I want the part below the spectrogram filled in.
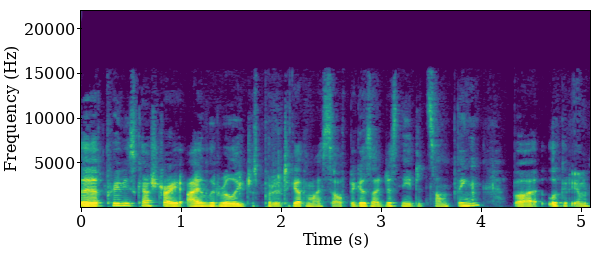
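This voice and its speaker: Here a woman speaks with an Australian accent. Her pace is fairly quick. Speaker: budgeting vlogger. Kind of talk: casual vlog commentary. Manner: mellow, relaxed.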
